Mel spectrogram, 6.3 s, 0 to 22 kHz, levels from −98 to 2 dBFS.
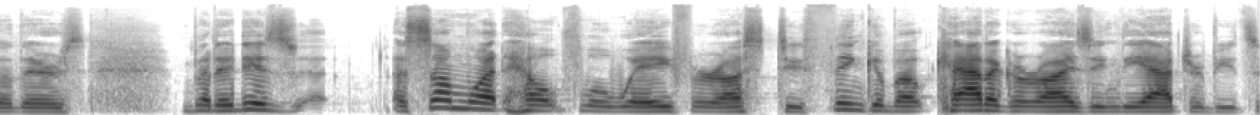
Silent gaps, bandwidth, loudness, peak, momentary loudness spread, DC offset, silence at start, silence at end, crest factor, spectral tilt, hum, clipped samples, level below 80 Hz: none; 18 kHz; -23 LUFS; 0 dBFS; 14 LU; under 0.1%; 0 s; 0 s; 24 dB; -4 dB/octave; none; under 0.1%; -82 dBFS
